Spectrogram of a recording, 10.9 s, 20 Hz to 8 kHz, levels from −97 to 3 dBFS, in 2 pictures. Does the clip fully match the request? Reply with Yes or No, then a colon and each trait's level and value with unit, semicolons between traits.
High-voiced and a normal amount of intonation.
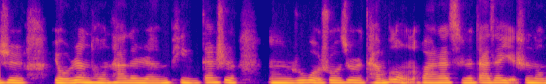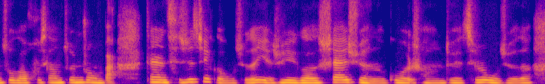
No: high, 200 Hz; narrow, 1.7 semitones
